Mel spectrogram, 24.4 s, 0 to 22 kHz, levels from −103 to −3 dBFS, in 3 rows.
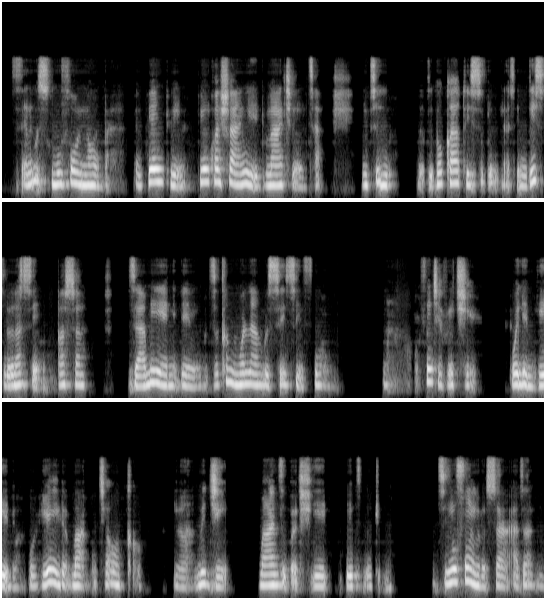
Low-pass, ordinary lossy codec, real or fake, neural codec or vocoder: none; none; fake; codec, 16 kHz, 1 kbps, FunCodec, trained on LibriTTS, 50 frames a second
